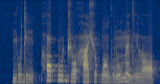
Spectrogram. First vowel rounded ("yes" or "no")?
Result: yes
